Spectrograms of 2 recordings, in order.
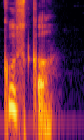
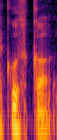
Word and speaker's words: Cuzco: I said Cusco there because it's spelled C-U-Z-C-O and I speak Spanish with a Spanish accent. But Cusco is a Peruvian town and it's much more normal in Cusco to say Cusco.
